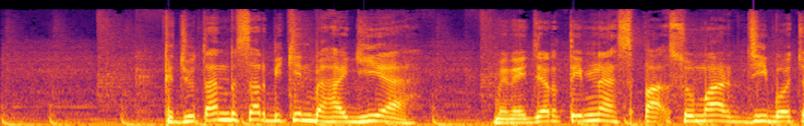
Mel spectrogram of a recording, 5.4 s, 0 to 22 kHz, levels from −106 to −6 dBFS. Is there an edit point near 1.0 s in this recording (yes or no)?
yes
